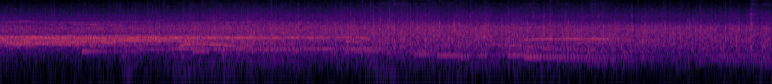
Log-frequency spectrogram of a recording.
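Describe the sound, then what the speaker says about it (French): A comedy show audience breaks into loud, sustained applause with scattered cheers, a thick roar of clapping that stays strong throughout and fades only slightly near the close. "Kim Gingras, on peut l'applaudir, mesdames et messieurs."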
